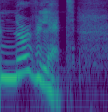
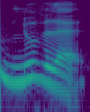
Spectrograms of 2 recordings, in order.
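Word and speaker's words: Neuvillette: It's not Nouvelet. It's Nervillet. Oh my goodness. Because many people say Nouvelet, I also start to say Nouvelet. But it's actually Nervillet.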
